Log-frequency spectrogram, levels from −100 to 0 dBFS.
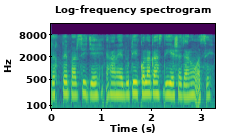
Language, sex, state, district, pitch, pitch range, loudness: Bengali, female, Assam, Hailakandi, 195 Hz, 190-205 Hz, -16 LUFS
